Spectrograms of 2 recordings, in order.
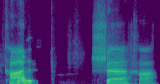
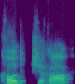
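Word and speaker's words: קָדְשֶׁךָ: Kad shecha. Exactly. But it's actually kod shecha because the root word is kodesh, holiness.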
